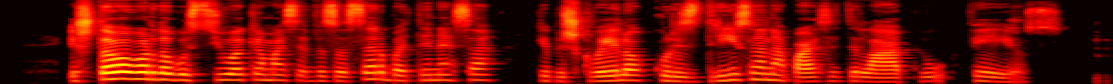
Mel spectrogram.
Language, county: Lithuanian, Vilnius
